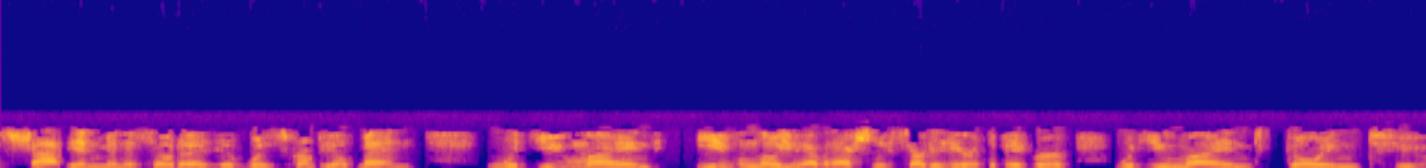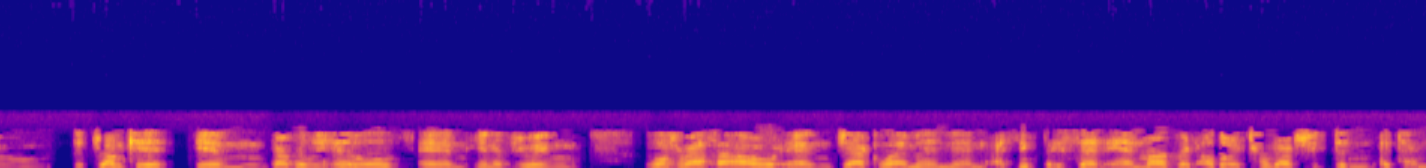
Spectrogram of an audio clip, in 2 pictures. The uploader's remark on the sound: the conversation was recorded using Google Voice so while it isn't perhaps as crystal clear as some of the others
